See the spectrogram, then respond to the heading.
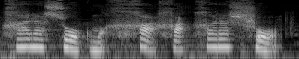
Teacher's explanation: aquí la G es un pelín más suave que la J española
